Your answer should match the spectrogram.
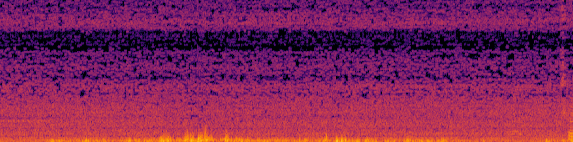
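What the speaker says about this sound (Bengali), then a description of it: "কি সুন্দর প্রাকৃতিক হাওয়া দিচ্ছে" A natural outdoor breeze near coconut trees and small branches buffets the microphone in low, uneven gusts that swell and fade for several seconds, with no talking.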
